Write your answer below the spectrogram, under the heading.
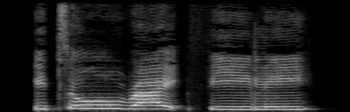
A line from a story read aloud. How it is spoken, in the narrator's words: I called out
